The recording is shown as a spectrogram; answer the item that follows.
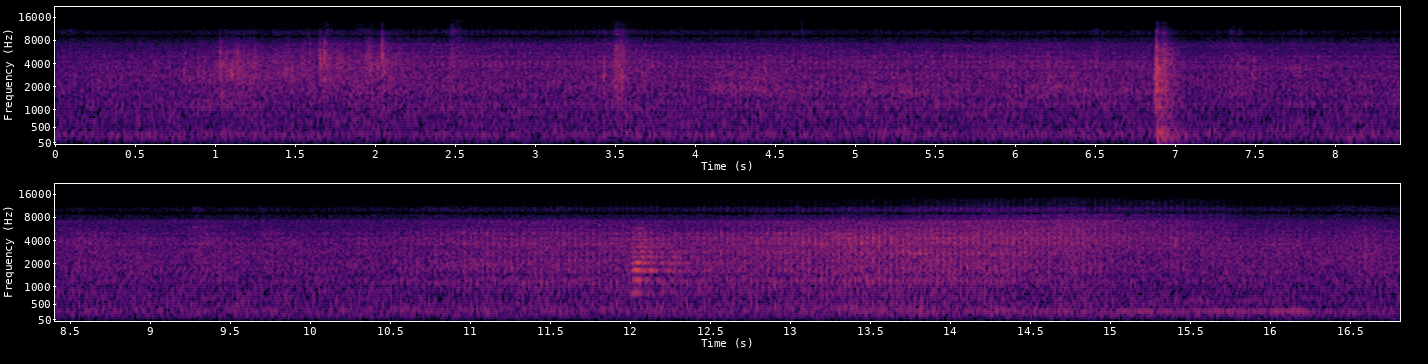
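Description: Steady city-street traffic noise, broken by a single sharp bang about seven seconds in, the loudest sound, and a short car-horn toot about twelve seconds in, followed by a low steady engine note near the end.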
